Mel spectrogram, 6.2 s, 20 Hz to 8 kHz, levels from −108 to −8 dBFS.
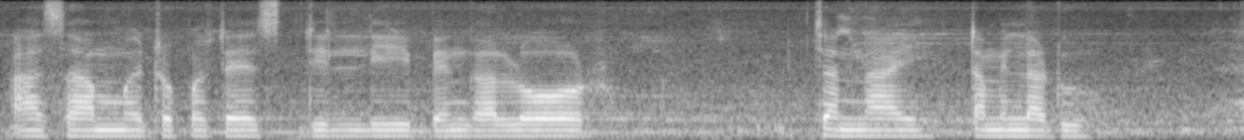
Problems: constant background noise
